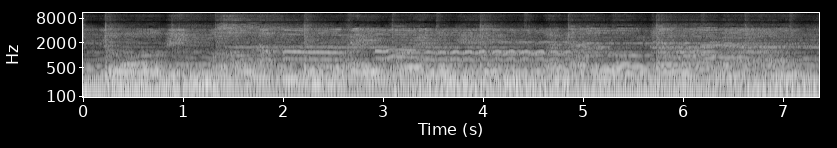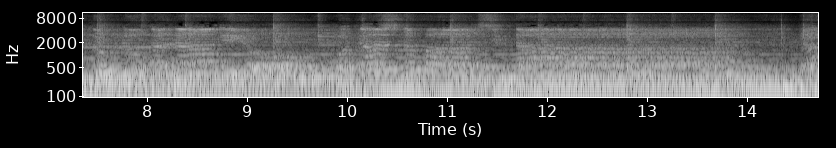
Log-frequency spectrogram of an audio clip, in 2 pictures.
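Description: Christian worship music: a choir singing a hymn over instrumental backing with a steady beat, a held note with vibrato a few seconds in.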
